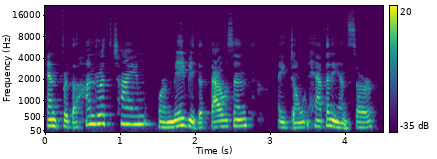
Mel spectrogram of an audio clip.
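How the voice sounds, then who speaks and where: A woman reading a storybook aloud expressively, like a teacher, pausing to explain things to listeners. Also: fairly low pitch.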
